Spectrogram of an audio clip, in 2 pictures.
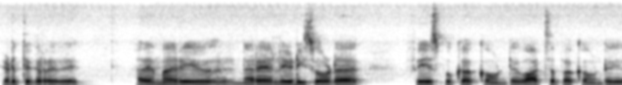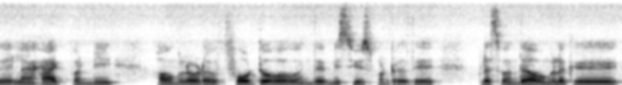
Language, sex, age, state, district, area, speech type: Tamil, male, 30-45, Tamil Nadu, Pudukkottai, rural, spontaneous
